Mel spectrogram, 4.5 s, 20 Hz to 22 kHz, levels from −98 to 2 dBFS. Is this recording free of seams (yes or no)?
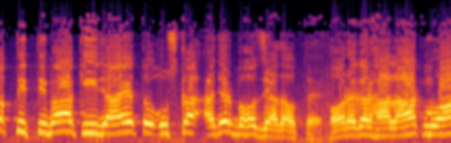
yes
